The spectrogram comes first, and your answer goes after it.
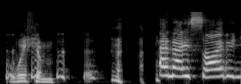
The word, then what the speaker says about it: Wycombe: Anyway, um, and there was this city called Wycombe Rye, but that's not the real, that's not how you say it. Wickham.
